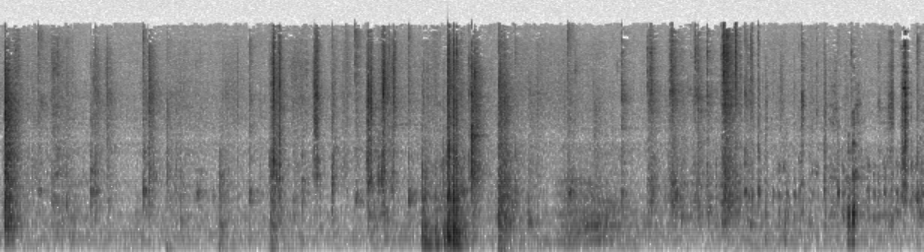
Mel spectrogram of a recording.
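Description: Kitchen handling sounds as margarine is fetched and spooned into a metal cake tin: scattered clicks and knocks of a spoon and containers, with a louder thump about halfway through.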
